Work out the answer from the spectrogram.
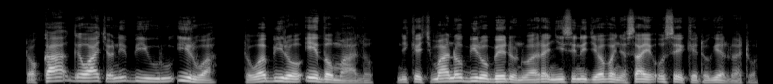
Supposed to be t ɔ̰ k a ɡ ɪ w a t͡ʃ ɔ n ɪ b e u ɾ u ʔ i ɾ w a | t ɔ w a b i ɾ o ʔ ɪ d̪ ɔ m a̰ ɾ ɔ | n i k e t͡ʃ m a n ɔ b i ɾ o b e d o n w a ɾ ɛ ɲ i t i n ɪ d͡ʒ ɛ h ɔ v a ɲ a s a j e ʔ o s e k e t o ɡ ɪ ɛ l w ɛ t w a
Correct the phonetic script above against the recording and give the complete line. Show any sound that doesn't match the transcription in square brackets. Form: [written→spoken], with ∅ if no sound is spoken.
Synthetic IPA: t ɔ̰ k a ɡ ɪ w a t͡ʃ ɔ n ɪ b [e→i] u ɾ u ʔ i ɾ w a | t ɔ w a b i ɾ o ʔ ɪ d̪ ɔ m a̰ [ɾ→l] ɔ | n i k e t͡ʃ m a n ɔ b i ɾ o b e d o n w a ɾ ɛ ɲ i [t→s] i n ɪ d͡ʒ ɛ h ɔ v a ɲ a s a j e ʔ o s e k e t o ɡ ɪ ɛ l w ɛ t w a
